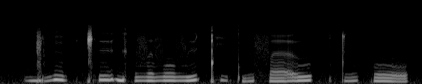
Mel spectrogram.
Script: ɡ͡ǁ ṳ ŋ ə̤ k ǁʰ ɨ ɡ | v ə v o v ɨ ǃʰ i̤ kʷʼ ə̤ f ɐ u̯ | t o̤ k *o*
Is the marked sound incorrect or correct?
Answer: correct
